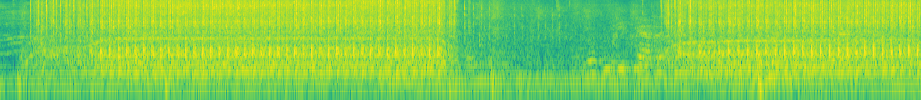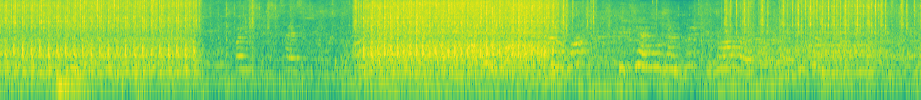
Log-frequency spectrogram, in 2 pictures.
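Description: A sewing machine stitches a tote bag with French seams, a steady close whirring hum in long runs broken by short pauses, while someone talks over it in French.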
